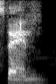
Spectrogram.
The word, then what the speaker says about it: Stein: It looks like Stein. Oh, okay. Stein, but gotcha. It's pronounced Stain.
